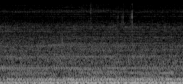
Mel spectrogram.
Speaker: So if I had to guess, we've got a refrigerant leak.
